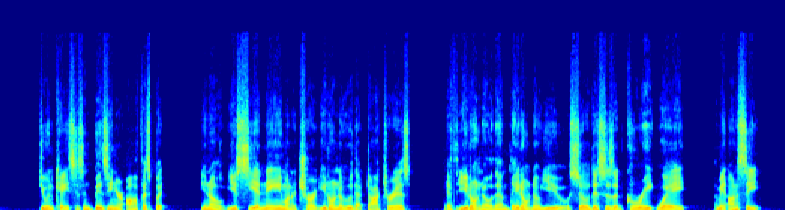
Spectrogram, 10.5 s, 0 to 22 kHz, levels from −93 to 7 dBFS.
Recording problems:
none

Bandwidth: 18.5 kHz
